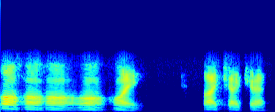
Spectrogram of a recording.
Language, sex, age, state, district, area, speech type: Assamese, male, 60+, Assam, Majuli, urban, conversation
